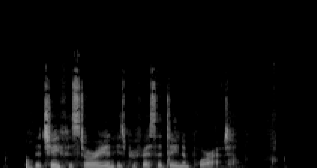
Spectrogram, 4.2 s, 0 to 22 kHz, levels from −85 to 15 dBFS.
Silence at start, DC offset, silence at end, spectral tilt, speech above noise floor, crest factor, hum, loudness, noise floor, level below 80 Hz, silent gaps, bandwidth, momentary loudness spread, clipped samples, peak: 0.35 s; under 0.1%; 1.1 s; -2.5 dB/octave; 45 dB; 26 dB; none; -31 LUFS; -76 dBFS; -76 dBFS; none; 15 kHz; 11 LU; under 0.1%; -8 dBFS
